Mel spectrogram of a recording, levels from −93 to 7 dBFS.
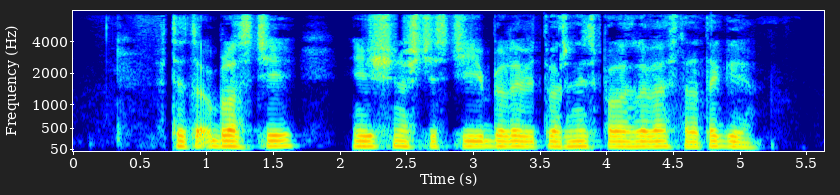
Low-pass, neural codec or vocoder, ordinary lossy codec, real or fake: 7.2 kHz; none; AAC, 32 kbps; real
